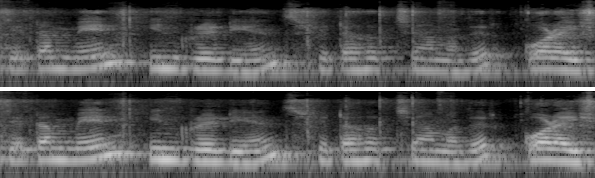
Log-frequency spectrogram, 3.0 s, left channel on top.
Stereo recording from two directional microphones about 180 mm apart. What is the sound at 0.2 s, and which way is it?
A woman's voice, 35° right (ahead or behind).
